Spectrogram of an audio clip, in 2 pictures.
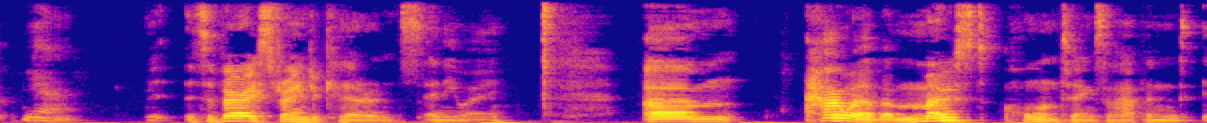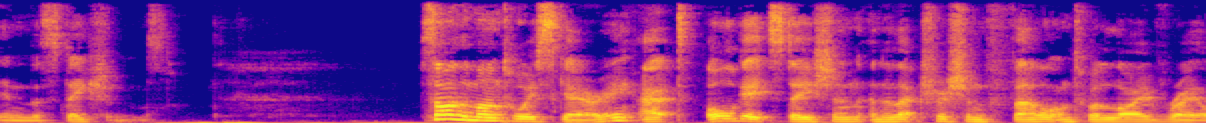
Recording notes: APOLOGIES ONCE AGAIN FOR AUDIO.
